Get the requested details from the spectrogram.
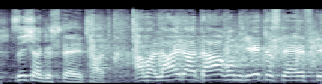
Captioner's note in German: Beifall DIE LINKE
